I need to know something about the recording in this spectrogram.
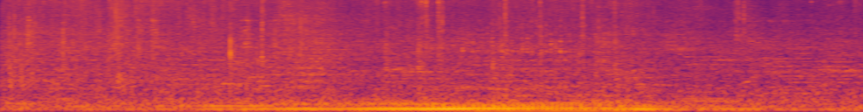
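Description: A car driving slowly past close by over cobblestones, its low engine rumble swelling to a peak about two seconds in and then fading away.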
